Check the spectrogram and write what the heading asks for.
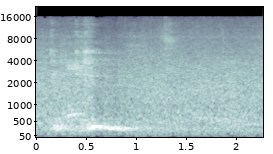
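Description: A woman's voice through a microphone holds one drawn-out pitched syllable for under a second near the start, over steady hiss.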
